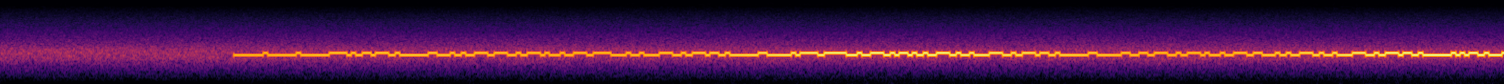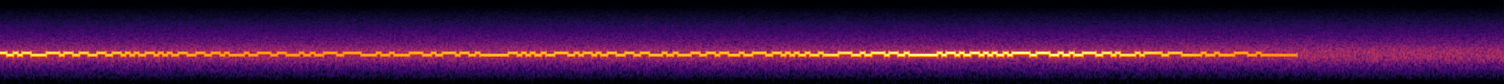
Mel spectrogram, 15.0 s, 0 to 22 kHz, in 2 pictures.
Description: RTTY (45.45 baud, 170 Hz shift), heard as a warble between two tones, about 1550 Hz centre, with radio static and fading. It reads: CANHAO, VETADA, VINHACA, SUB IRRIGACAO, RADICULAR, DRENAGEM,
